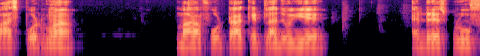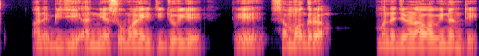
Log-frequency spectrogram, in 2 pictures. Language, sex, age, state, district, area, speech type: Gujarati, male, 45-60, Gujarat, Surat, rural, spontaneous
